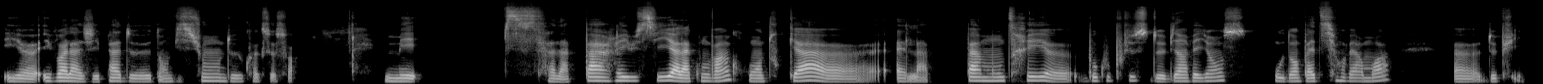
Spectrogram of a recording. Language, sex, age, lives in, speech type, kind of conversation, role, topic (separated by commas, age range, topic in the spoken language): French, female, 35-39, France, conversation, advice, user, Comment faire face à une perte de sens au travail malgré la sécurité salariale ?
